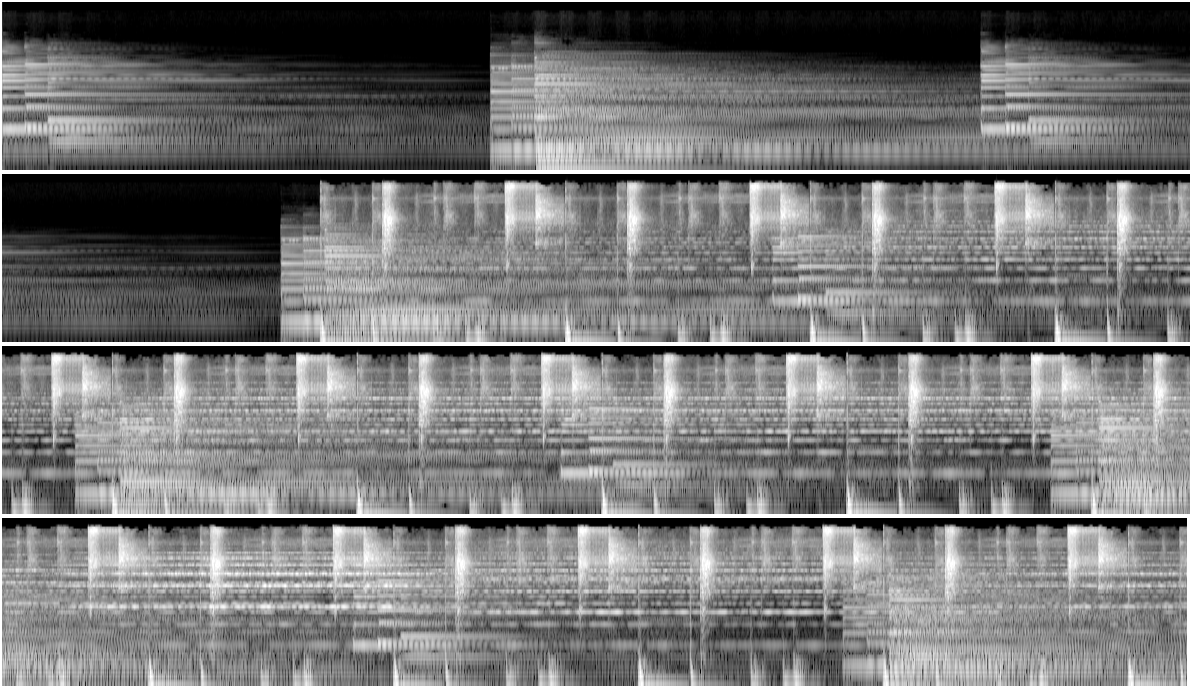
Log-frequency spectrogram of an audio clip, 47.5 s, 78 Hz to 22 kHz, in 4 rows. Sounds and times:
Electric piano: 0.0 - 47.4.

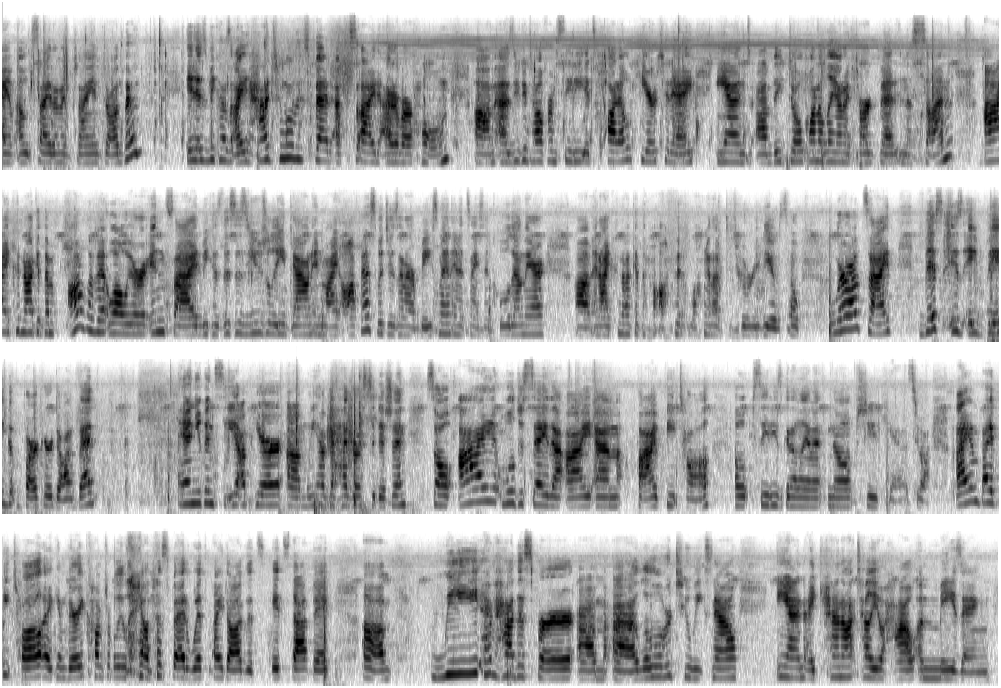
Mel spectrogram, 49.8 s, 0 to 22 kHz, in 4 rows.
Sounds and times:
Speech: 0.0 - 26.1, 27.1 - 49.8.

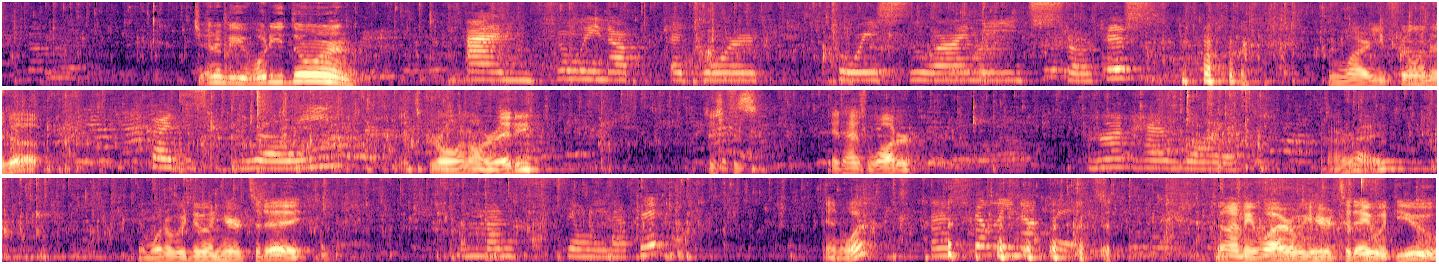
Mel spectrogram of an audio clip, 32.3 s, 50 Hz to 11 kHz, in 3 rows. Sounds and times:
Child speech, kid speaking: 0.0 - 0.8, 3.3 - 9.0, 10.6 - 21.4, 24.0 - 26.8, 28.4 - 32.2
Children playing: 0.0 - 1.2, 2.6 - 22.5, 23.8 - 32.2
Liquid: 0.0 - 32.2.

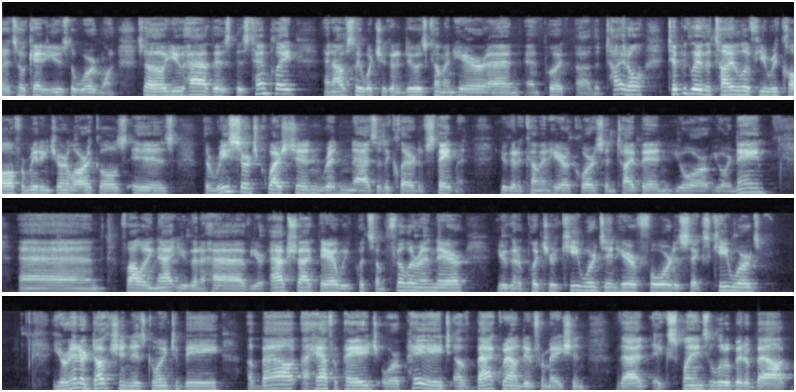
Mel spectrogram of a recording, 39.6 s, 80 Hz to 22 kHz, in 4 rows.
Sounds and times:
Speech: 0.0 - 29.4, 30.0 - 39.6.

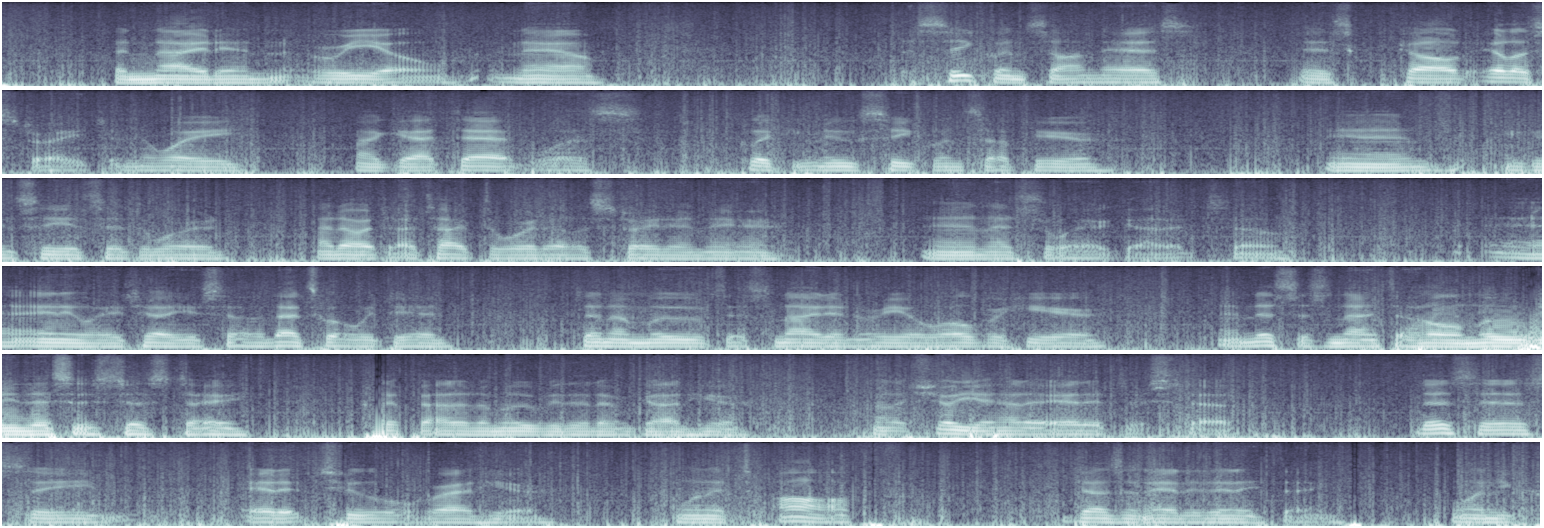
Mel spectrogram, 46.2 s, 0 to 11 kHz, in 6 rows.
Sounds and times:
Speech: 0.6 - 3.1, 4.5 - 13.3, 14.3 - 19.4, 20.0 - 21.9, 22.7 - 25.4, 26.0 - 34.6, 35.2 - 37.0, 37.9 - 41.3, 41.9 - 43.0, 43.8 - 46.1.

